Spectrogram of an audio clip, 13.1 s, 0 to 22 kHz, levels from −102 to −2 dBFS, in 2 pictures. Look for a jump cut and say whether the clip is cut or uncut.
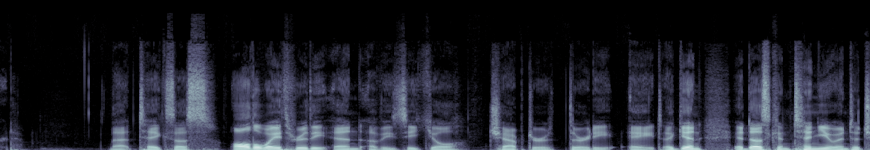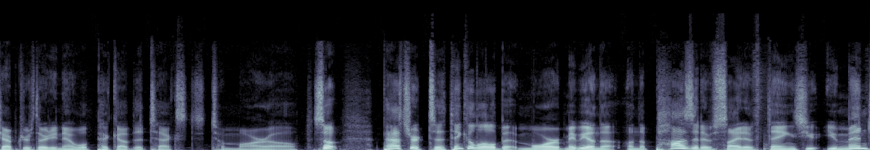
cut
